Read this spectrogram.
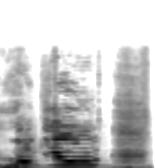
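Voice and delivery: tiny, very high soft squeal; gushing squeal. Real, not acted. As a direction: squeak it softly, overcome by cuteness. Gushing over the pet mouse.

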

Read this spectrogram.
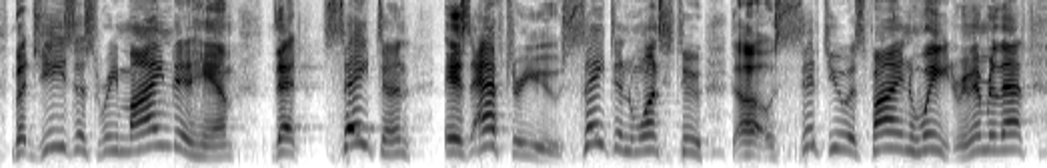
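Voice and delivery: loud, high, driving sermon voice; full-throated pulpit preaching; preaching at full force. Acted. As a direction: fire up the congregation.

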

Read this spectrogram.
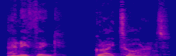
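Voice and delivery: ordinary delivery

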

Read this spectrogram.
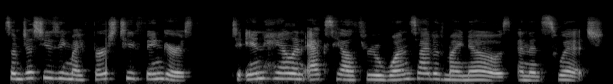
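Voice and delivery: ordinary talk

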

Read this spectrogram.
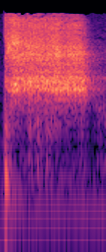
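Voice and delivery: hissy burst "psh"; exploding noise. Shown as a demonstration. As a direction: imitate a sausage bursting on the grill. Imitates sausage exploding.

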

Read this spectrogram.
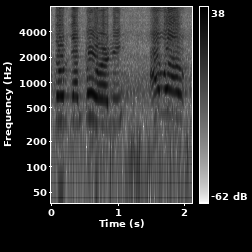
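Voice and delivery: ordinary delivery

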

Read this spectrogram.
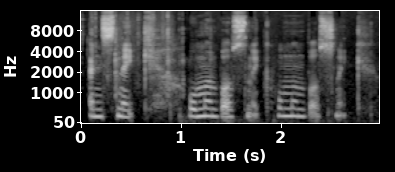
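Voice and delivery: whispered to self. Real, not acted. Gamer whispering the puzzle symbols to remember them. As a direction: whisper the list to memorise it.

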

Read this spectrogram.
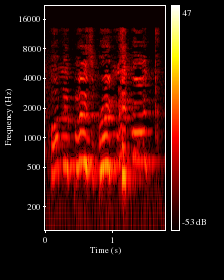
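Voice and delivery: very high, laughing mock sob; imitated crying child. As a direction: beg Mommy in a squeaky wail. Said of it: "If you see cry".

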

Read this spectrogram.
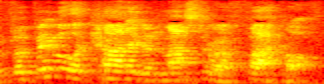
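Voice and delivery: ordinary talk, nothing marked

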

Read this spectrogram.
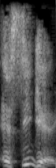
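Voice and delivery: "اسیگه" with a hard g; corrected "Essig" with g. Shown as a demonstration. Another commenter correcting the host, "اسیگه" with g. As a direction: say "اسیگه", g where others say k.

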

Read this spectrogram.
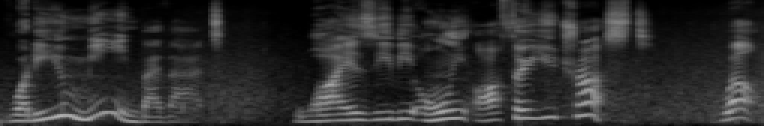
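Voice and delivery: ordinary talk

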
